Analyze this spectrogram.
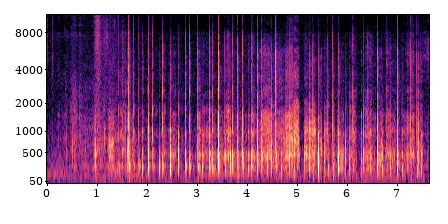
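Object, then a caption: Closed cardboard box. A small, closed and hollow Samsung Galaxy S5 retail box made of kraft-look cardboard is tapped with fingertips and medium nails, first while resting on carpet and then lifted. The result is a quiet stream of rapid, dry, hollow taps with a mid-range pitch and almost no ring, broken by a brief pause near the five-second mark.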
